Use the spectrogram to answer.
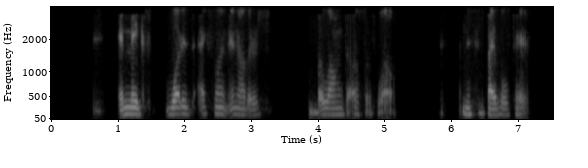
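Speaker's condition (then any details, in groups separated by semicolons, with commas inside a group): Cerebral palsy; voice improved over last year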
